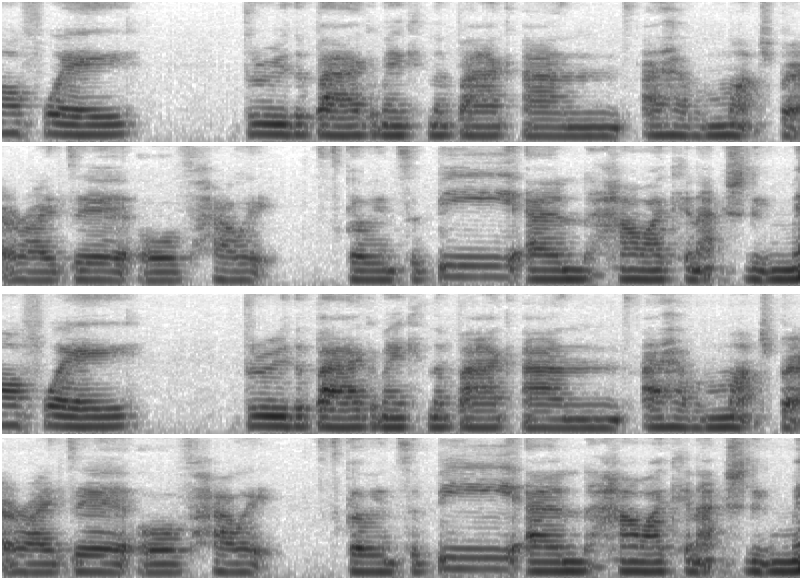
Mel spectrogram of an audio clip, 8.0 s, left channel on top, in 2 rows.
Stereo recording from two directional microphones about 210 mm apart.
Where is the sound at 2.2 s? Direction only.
Centre (ahead or behind).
